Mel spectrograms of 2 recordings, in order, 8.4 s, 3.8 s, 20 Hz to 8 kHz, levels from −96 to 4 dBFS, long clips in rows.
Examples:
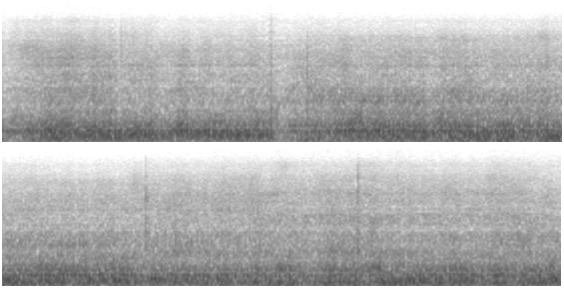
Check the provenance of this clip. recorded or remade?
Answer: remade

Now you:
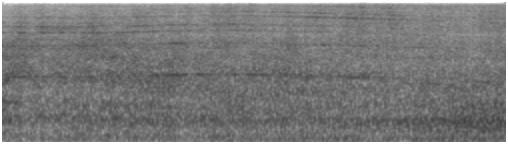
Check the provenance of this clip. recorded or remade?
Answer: recorded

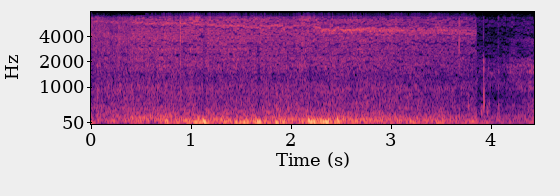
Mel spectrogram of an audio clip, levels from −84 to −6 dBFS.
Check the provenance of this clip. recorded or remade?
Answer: recorded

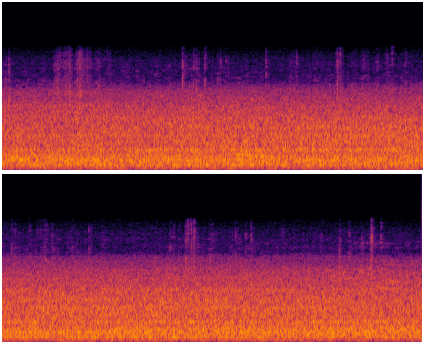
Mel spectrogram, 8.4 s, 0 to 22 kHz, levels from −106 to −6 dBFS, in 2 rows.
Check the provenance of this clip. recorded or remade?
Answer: recorded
